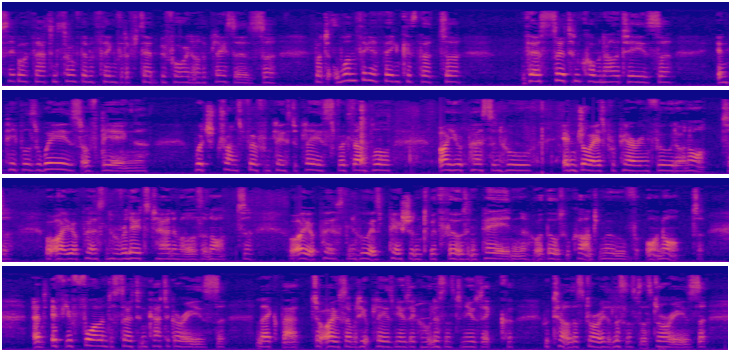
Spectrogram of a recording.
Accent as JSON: {"language": "English", "region": "Port of Spain", "country": "Trinidad & Tobago", "tie": "born or raised there", "said": "although I grew up in Trinidad, I was a girl from the capital, I was an urban girl."}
